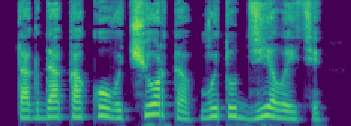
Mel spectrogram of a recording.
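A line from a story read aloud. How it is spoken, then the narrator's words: Hissed. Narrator (Russian): прошипел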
